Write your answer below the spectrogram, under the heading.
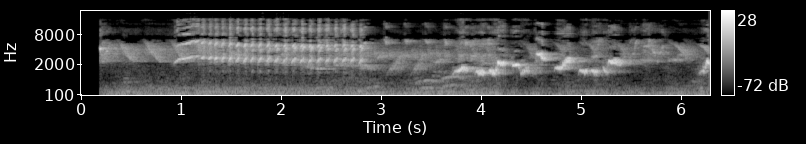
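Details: White-rumped shama singing in the fierce 'tembakan' style: a long run of rapid, evenly pulsed high notes in two bands, then bursts of varied whistled and slurred phrases jumping between pitches.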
